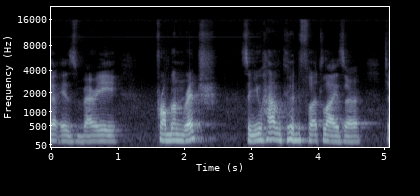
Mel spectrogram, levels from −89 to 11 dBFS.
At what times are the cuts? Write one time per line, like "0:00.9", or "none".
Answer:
none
